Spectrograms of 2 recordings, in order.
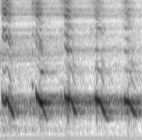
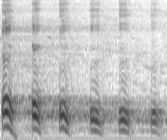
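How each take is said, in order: First: It is said in a high, thin voice. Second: It is said in a deep, thick voice. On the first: "মেম সরু সরু গলায়" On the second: "সাহেব মোটা মোটা গলায়"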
